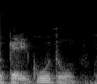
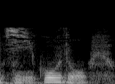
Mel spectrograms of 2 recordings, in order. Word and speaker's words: 给孤独: 首先呢，我在上回星期三的番外里面啊，道歉提到这个我常念给孤独长者或者给孤独长老啊，那么我把它念成叫给孤独，但有朋友指正我应该念几孤独，我就向你各位求教啊，到底该怎么念才对。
